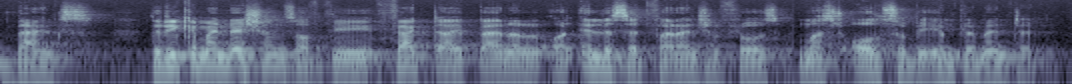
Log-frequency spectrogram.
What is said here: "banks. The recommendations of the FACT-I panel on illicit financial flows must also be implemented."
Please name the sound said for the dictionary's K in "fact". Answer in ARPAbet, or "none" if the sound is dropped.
K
